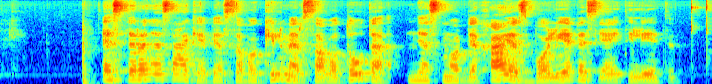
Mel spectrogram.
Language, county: Lithuanian, Panevėžys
